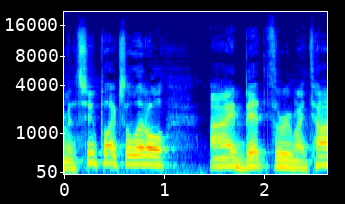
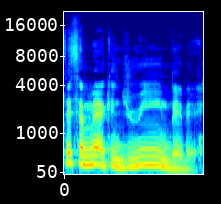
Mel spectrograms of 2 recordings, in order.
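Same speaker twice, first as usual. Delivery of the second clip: wrestling legend promo delivery. Answering a request for a Dusty Rhodes impression: Dusty Rhodes impression. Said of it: "Do you have a good Dusty impression".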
